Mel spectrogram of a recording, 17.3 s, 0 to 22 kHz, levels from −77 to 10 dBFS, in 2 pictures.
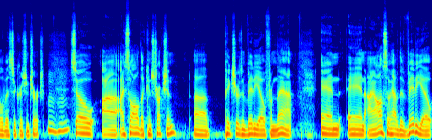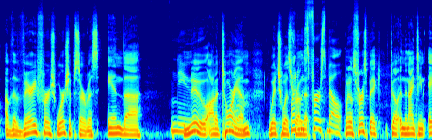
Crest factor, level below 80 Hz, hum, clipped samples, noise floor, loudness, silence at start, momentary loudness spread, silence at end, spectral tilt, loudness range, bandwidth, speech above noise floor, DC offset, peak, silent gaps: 12 dB; -38 dBFS; none; under 0.1%; -45 dBFS; -13 LUFS; 0 s; 7 LU; 0 s; -6.5 dB/octave; 2 LU; 16.5 kHz; 33 dB; under 0.1%; 0 dBFS; none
